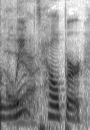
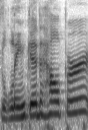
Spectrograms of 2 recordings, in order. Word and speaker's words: Linked Helper: um linked I think LinkedIn helper link no link Helper but I always say it wrong and then the woman is foreign who actually introduces it and so it's linked helper anyways I want to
